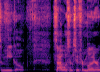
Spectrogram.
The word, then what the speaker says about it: Mego: me in the comments I was saying Meg oh and he said no no their problem they're pronounced amigo so I wasn't too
